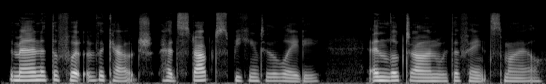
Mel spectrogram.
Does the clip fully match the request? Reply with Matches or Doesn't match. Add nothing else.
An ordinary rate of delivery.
Doesn't match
